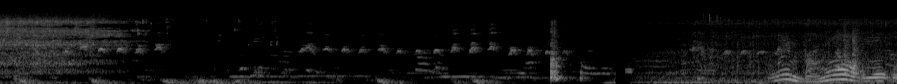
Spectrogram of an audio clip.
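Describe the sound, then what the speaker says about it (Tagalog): Water runs and splashes into a pan nearby, with a gurgling, bubbling stream near the end; speech is heard intermittently around it. "Lalagyan natin ng tubig."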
